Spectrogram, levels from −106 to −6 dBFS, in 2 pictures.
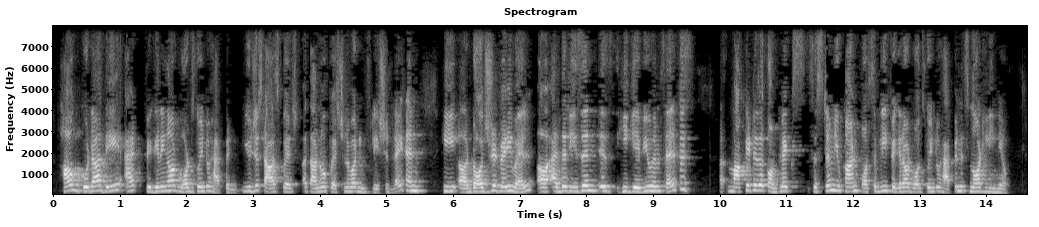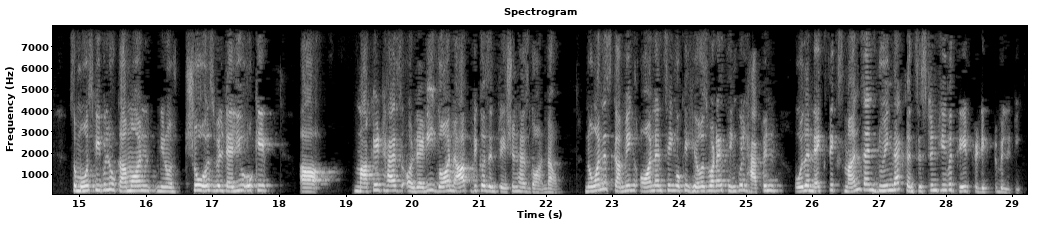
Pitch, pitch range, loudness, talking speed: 210 Hz, 195-235 Hz, -25 LUFS, 215 wpm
